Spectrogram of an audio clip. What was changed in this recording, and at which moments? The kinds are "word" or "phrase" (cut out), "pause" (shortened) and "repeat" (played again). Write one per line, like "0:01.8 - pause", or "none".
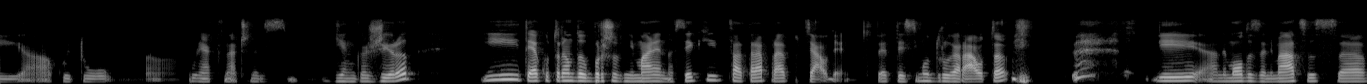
none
